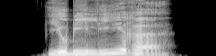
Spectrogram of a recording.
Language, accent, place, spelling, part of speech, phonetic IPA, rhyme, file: German, Germany, Berlin, jubiliere, verb, [jubiˈliːʁə], -iːʁə, De-jubiliere.ogg
- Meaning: inflection of jubilieren: 1. first-person singular present 2. first/third-person singular subjunctive I 3. singular imperative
